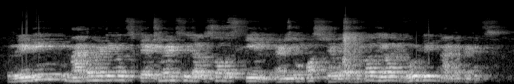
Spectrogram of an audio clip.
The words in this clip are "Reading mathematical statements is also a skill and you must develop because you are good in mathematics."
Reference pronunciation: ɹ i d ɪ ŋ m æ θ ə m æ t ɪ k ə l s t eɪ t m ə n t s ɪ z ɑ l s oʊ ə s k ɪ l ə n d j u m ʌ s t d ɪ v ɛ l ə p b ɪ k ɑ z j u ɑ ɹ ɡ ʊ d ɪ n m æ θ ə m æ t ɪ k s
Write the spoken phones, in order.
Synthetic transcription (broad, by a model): ɹ i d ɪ ŋ m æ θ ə m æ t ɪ k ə l s t eɪ t m ə n t s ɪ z ɑ l s oʊ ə s k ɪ n ə n d j u m ʌ s t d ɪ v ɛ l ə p b ɪ k ɑ z j u ɑ ɹ ɡ ʊ d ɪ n m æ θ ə m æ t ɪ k s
